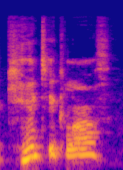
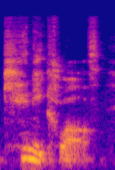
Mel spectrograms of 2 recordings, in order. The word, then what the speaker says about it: Kente cloth: and other things out of i said a kenticloth he said no kenny i'm like why are you pronouncing it kenny cloth he said that's that's what my teacher told me that it's pronounced kenny cloth oh wow oh your teacher told you that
